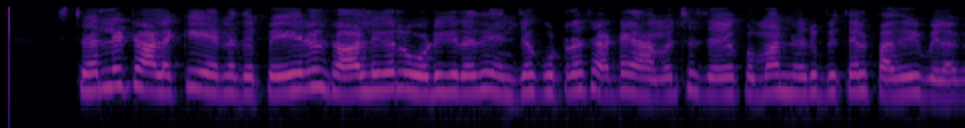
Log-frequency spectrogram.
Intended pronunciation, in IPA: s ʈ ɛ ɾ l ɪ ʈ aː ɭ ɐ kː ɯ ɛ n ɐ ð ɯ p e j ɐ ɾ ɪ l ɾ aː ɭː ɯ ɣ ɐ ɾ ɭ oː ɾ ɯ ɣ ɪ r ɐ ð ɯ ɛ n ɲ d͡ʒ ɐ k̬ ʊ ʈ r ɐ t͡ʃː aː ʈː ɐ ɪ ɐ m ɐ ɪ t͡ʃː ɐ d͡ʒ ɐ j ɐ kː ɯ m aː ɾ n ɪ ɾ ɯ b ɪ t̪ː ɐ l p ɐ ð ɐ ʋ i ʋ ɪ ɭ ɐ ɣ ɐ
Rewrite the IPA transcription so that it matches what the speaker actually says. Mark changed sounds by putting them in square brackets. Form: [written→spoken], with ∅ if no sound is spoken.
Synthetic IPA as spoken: s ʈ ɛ ɾ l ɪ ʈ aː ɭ ɐ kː ɯ ɛ n ɐ ð ɯ p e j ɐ ɾ ɪ l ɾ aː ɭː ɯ ɣ ɐ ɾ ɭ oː [ɾ→ɽ] ɯ ɣ ɪ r ɐ ð ɯ ɛ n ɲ d͡ʒ ɐ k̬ ʊ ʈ r ɐ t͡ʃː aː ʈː ɐ ɪ ɐ m ɐ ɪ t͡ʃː ɐ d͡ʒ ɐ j ɐ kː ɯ m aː ɾ n ɪ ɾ ɯ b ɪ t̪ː ɐ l p ɐ ð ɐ ʋ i ʋ ɪ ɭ ɐ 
